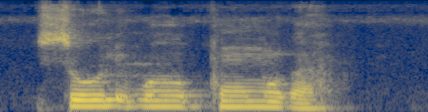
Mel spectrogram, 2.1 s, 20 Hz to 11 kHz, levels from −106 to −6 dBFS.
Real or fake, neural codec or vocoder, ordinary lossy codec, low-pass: real; none; Opus, 16 kbps; 9.9 kHz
